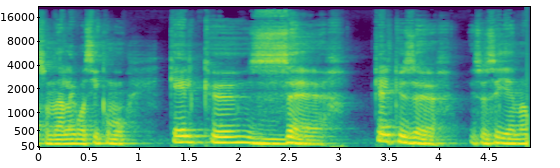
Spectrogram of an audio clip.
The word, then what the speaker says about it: heure: pronunciar la palabra heure, ahí hay una H, es una H muda, es decir, es como si no existiera, no se pronuncia.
